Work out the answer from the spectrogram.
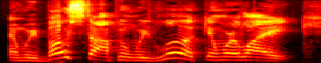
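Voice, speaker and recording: A man hosting a show, telling casual stories and acting out bits of conversation in an animated way. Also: high-pitched, moderate pace. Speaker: show host. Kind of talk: casual group storytelling.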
